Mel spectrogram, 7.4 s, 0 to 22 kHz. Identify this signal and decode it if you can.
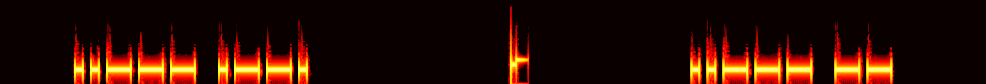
Morse code, heard as a keyed tone, about 20 wpm, 700 Hz. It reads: 2P 2M
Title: Single-Letter Single-Number 20wpm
